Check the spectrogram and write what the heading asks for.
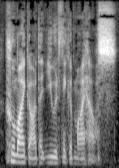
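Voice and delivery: soft, low, hushed prayer; humbled wonder. Retold or imitated. Preacher as David sitting before God, humbled and hushed. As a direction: let it sink down quietly in awe.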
